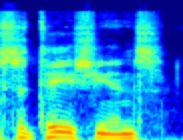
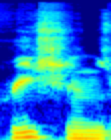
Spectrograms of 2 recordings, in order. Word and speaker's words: cetaceans: Yeah, humans and cetaceans. Is that how you say it? Yep. I think Cetaceans. I've been saying like Cretians or whatever the fuck.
